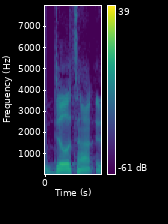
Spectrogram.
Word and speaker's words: dilettante: Also, dilettante is three words. Tante. – It's three words? – Three words. It's dill, like the pickle.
